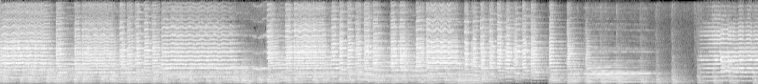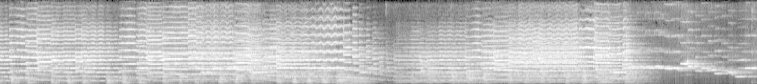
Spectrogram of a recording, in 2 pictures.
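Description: A cobla, the Catalan sardana band of double-reed tenoras and tibles, trumpets and double bass, playing a sardana live, led by its brass. The full band drops back briefly twice and thins to a quiet single melodic line near the end.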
